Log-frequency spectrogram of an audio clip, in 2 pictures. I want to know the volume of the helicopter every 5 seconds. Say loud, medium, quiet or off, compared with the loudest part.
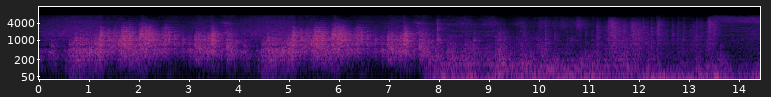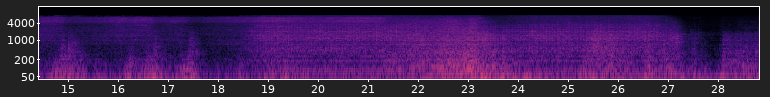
off, off, off, loud, loud, loud.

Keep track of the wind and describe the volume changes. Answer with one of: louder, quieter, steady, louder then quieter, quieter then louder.
quieter then louder.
